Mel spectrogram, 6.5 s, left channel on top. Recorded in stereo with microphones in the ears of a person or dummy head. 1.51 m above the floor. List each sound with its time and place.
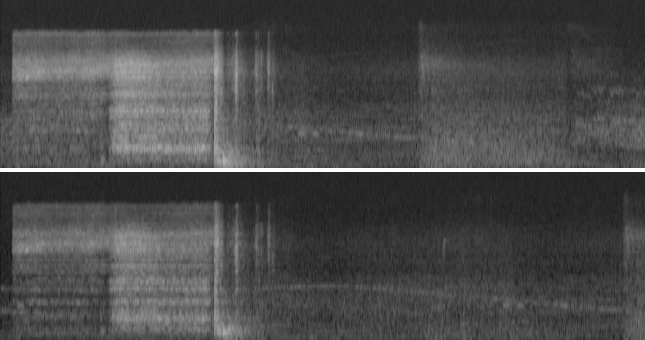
0.1 s a pop: 25° left (ahead or behind), 1.1 m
